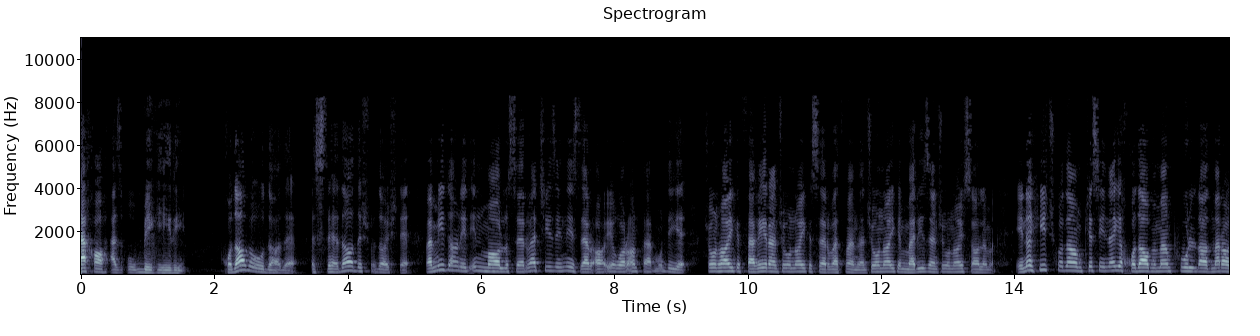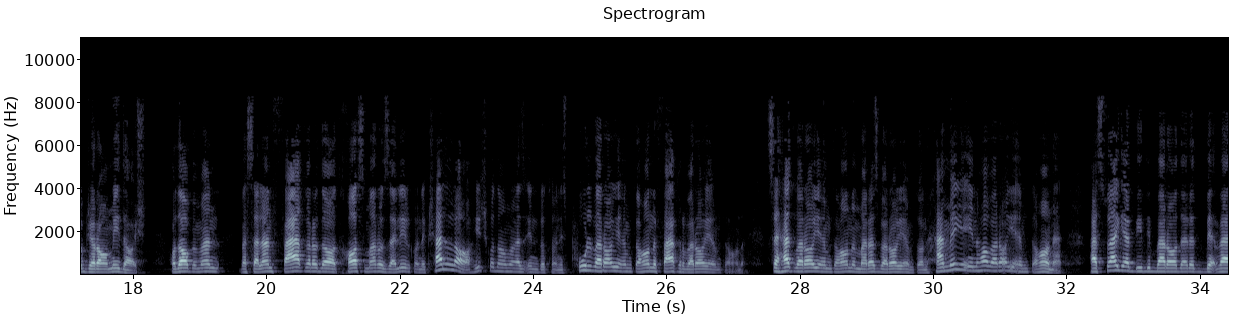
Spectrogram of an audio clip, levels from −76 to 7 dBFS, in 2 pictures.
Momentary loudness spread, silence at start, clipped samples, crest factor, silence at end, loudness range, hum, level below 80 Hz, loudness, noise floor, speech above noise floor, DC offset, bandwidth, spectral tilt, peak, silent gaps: 14 LU; 0 s; under 0.1%; 24 dB; 0 s; 6 LU; none; -74 dBFS; -26 LUFS; -65 dBFS; 40 dB; under 0.1%; 8.8 kHz; -5.5 dB/octave; -2 dBFS; none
